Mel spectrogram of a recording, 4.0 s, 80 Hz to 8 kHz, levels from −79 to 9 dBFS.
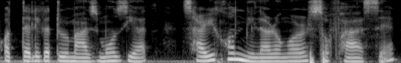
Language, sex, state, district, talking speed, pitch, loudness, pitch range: Assamese, female, Assam, Kamrup Metropolitan, 120 wpm, 185 Hz, -15 LUFS, 175-200 Hz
